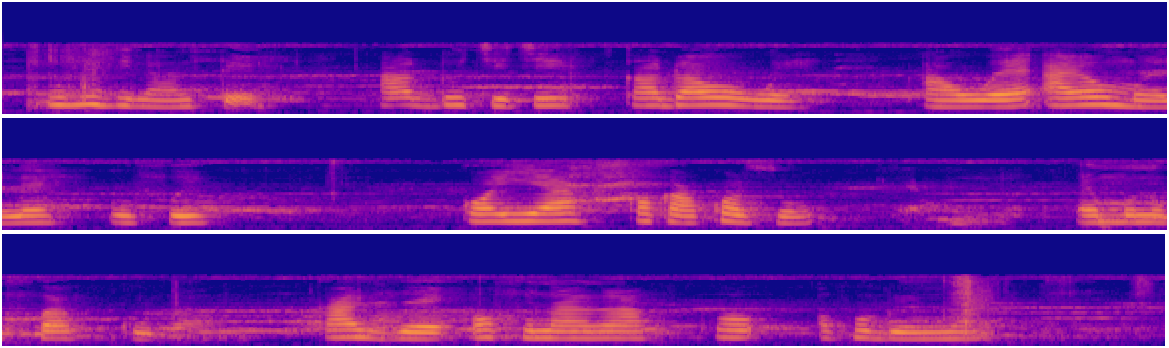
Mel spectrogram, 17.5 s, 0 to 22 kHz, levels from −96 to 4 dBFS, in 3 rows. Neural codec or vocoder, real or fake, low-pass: none; real; 5.4 kHz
